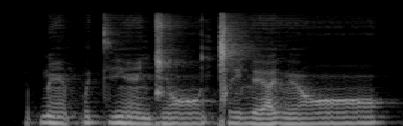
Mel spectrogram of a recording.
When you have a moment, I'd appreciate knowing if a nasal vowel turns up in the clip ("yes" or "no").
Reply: yes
